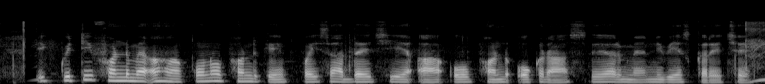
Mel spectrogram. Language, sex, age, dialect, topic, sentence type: Maithili, male, 18-24, Eastern / Thethi, banking, statement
